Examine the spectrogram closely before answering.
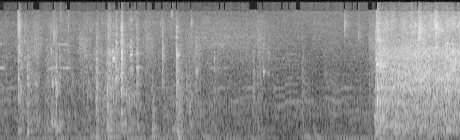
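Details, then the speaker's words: Aiper cordless robotic pool cleaner fully submerged after switch-on beep; handling clicks then a steady rushing water jet, taking water in one side and blowing it out the other, normal operation. "pretty much what happening right now is the fact that it's going water to one side and it's blowing the other side"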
